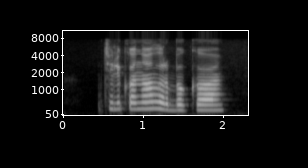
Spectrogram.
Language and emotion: Russian, sad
